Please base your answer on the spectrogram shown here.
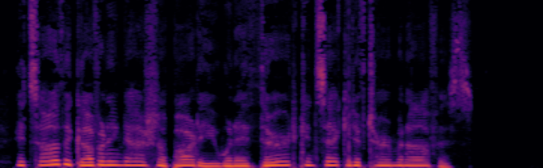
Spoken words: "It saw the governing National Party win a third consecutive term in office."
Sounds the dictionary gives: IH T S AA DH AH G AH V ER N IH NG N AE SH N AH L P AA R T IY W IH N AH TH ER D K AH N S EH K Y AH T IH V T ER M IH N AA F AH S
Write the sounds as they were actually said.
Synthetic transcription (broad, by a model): IH T S AA DH AH G AH V ER N IH NG N AE SH N L P AA R T IY W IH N AH TH ER D K AH N S EH K Y AH T IH V T ER M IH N AA F AH S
